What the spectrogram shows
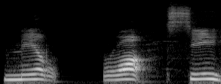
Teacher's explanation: پڑھا جاتا ہے۔ دیکھیں اس کو دوبارہ، من رأسہ، یہاں پر کھڑی زیر ہے، تو یہ عام زیر کے مقابلے میں ایک الف کی مقدار اس کو لمبا ادا کیا جائے گا۔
